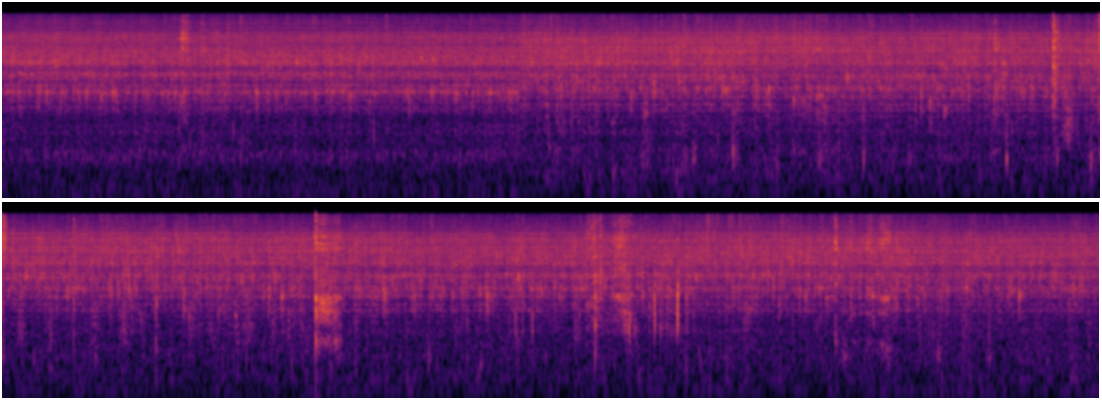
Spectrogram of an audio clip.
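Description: A spoon clicking and scraping against a metal camping pan a few times while food is eaten from it, over a steady sizzling hiss.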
